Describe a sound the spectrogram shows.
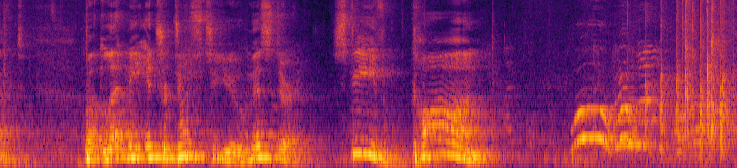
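A man sings loudly and with animation through a microphone and loudspeaker.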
